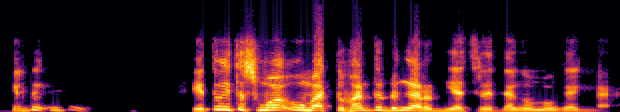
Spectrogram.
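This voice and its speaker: A man giving a casual, halting testimony to a church group, repeating himself as he goes. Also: high voice, big pitch swings, bright, forceful tone, no room sound. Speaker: church member guest. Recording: dull dry sound.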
